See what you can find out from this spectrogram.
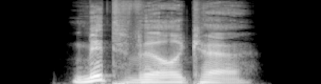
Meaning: inflection of mitwirken: 1. first-person singular dependent present 2. first/third-person singular dependent subjunctive I
- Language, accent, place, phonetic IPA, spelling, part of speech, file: German, Germany, Berlin, [ˈmɪtˌvɪʁkə], mitwirke, verb, De-mitwirke.ogg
